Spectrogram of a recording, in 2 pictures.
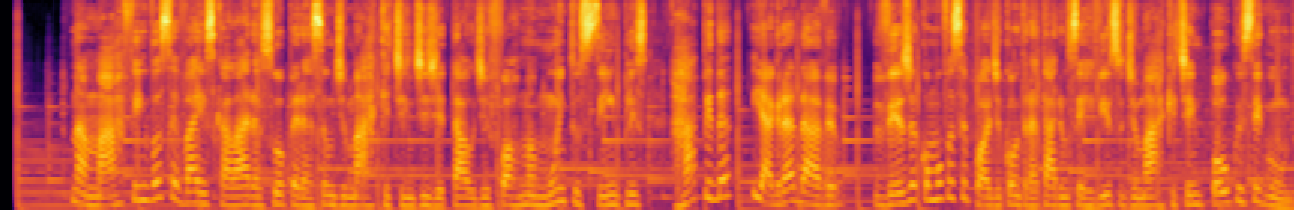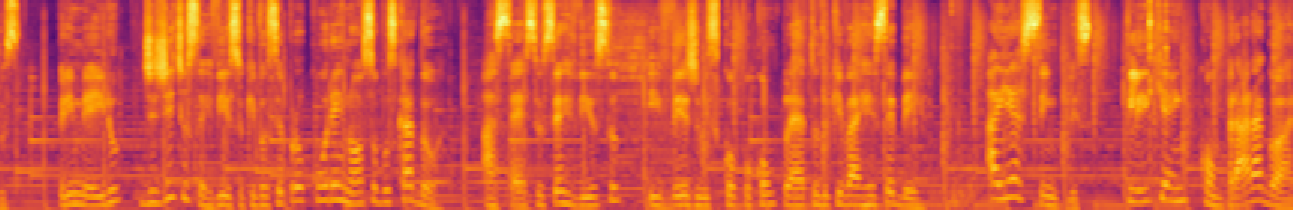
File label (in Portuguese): Tutorial para plataforma Natural Conversada; Marfim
